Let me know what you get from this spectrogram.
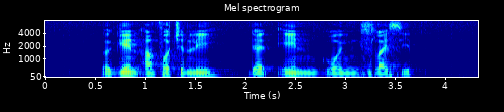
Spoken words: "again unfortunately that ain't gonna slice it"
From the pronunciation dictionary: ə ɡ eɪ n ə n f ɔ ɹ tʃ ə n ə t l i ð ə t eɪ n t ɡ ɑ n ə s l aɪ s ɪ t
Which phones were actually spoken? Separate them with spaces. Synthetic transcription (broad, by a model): ə ɡ eɪ n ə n f ɔ tʃ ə n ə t l i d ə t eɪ n ɡ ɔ ə s l aɪ s ɪ t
